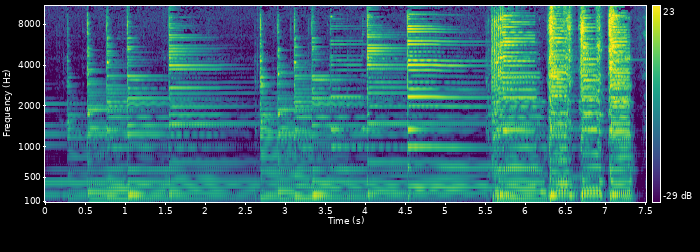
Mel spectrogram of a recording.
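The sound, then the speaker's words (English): A guitar is plucked and strummed over and over while its strings are retuned to a slightly different tuning for a new song, ringing chords and single notes repeating, with a brighter burst of strums near the end. “Uh, it's in a slightly different tuning, so.”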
